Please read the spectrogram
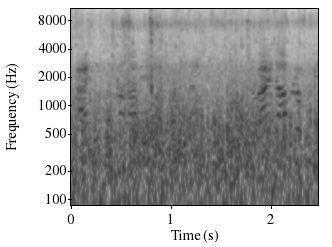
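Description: Loud, steady wind buffeting the microphone, with people's voices talking faintly in the background.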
